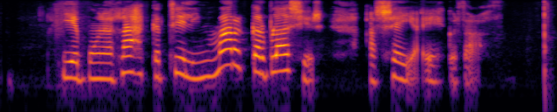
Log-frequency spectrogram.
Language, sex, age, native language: Icelandic, female, 40-49, Icelandic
